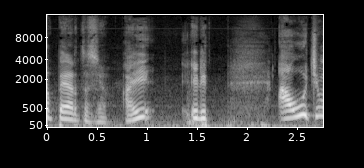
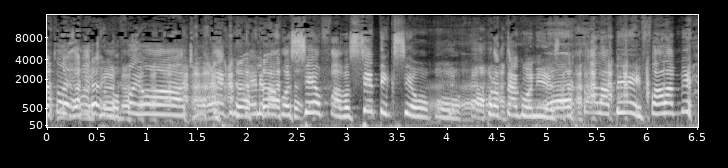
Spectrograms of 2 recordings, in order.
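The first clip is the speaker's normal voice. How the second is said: higher and louder, laughing encouragement; mock enthusiastic praise; 6 semitones higher, 8 dB louder than usual. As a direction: hype up the doctor like a star. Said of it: "Como dizendo".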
